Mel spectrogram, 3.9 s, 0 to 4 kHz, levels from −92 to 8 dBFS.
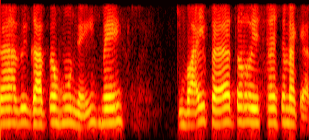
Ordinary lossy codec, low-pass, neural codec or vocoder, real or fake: none; 3.6 kHz; vocoder, 22.05 kHz, 80 mel bands, WaveNeXt; fake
